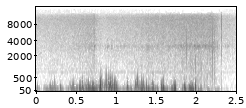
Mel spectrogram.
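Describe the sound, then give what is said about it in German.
Wind of a small dust-raising storm on Mars, recorded by the microphone of the Perseverance rover, buffets it in low, rumbling, irregular gusts, steady for two seconds, then a sharp click and sudden silence as the rover sits in the eye of the storm. “Das hat jüngst zufällig einen kleinen Sturm, der etwas Staub aufgewirbelt hat, registriert, wie US-Forscher im Magazin Nature Communications berichten.”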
